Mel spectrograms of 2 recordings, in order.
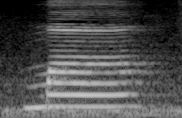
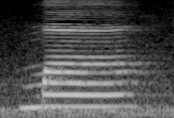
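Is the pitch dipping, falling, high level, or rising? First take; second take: high level; high level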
